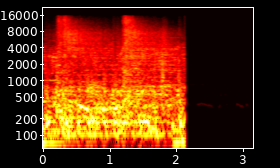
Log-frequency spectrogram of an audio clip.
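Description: A large outdoor crowd cheers loudly.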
